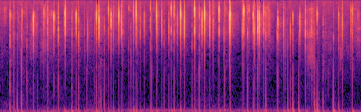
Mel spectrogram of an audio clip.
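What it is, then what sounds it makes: Small wooden block. Long acrylic nails tap and scratch two identical small, solid, light-colored wooden blocks held in the hand beside a foam microphone. The result is a quiet, rapid run of crisp, dry, bright clicks and scratchy ticks that stop almost instantly, over a faint low hum.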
